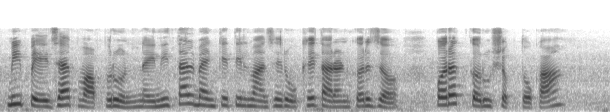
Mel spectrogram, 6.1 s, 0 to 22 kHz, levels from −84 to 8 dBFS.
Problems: constant background noise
